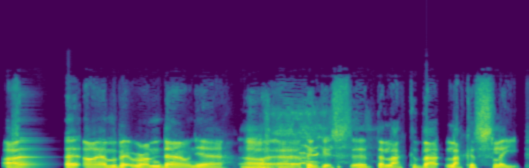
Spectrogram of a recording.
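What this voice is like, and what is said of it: Deeper, congested, tired-sounding voice. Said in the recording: “sounds like you got a cold ... My voice is probably a bit deeper from it ... I'm just tired”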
